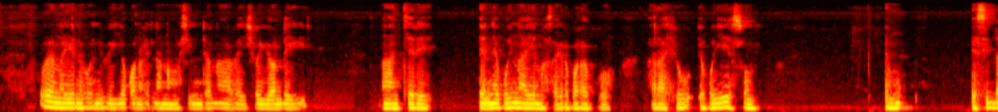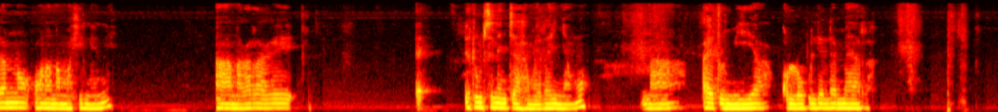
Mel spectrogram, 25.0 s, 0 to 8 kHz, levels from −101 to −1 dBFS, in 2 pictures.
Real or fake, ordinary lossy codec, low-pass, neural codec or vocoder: real; MP3, 48 kbps; 7.2 kHz; none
